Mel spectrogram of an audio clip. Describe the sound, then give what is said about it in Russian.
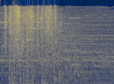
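Assault rifle gunfire, a quick burst of a few loud, sharp shots that leaves a sustained noisy ring afterward. “Артем поднимает с земли автомат. Стреляет в Юлю и Хэкона.”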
